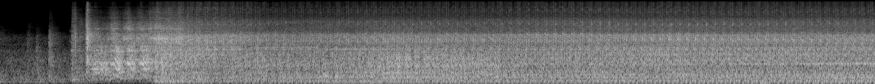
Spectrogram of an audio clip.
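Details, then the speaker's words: NA Miata restarted after sitting three years, with the old fuel drained and the oil changed; oil was topped up after the first smoky attempt, as it was thought to be a little low. A brief crank, it catches within a second, then settles into a steady, even idle with no knocks or misses. "Much better."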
